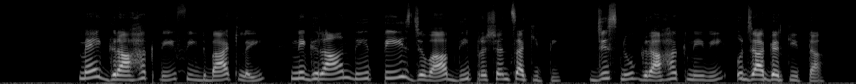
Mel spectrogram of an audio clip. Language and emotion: Punjabi, happy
